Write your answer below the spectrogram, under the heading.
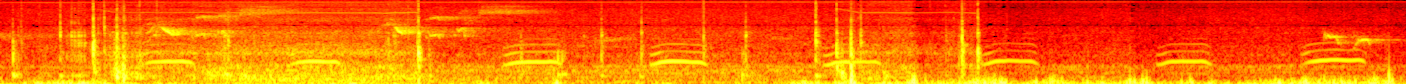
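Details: Mating-season chorus of yellow-bellied toads, brief hollow tonal notes spaced roughly every half second to second, broken by sharp clicks and knocks and a background of low rustling noise.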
